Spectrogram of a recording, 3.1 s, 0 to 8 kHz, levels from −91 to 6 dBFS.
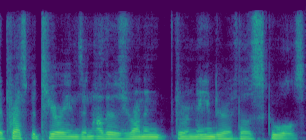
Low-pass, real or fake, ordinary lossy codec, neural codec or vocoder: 7.2 kHz; fake; AAC, 48 kbps; codec, 32 kHz, 1.9 kbps, SNAC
